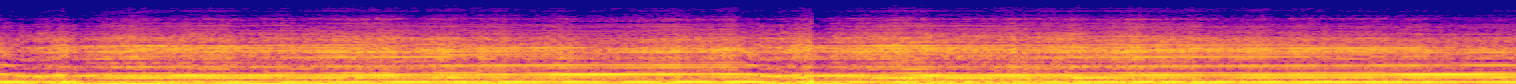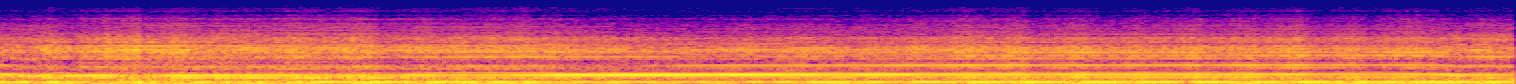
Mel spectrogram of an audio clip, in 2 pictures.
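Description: Sport bike engine pulling hard under full throttle, heard from an onboard camera with wind rushing over the microphone. Its pitch climbs slowly and drops sharply at upshifts about three and six seconds in, then a long pull ends in another shift near the end.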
